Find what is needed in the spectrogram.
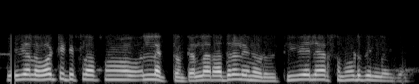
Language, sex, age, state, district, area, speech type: Kannada, male, 18-30, Karnataka, Udupi, rural, conversation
